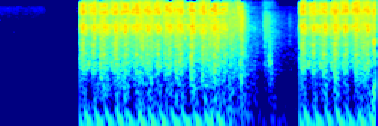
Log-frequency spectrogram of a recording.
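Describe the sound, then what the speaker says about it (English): Rapid continuous automatic gunfire in Fortnite hammering a built wall, a loud dense burst with a brief dip before the barrage resumes. "So go ahead, Johnny, shoot at my wall."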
